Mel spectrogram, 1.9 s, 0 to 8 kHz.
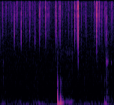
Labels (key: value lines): label: biophony, double pulse
recorder: SoundTrap 300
